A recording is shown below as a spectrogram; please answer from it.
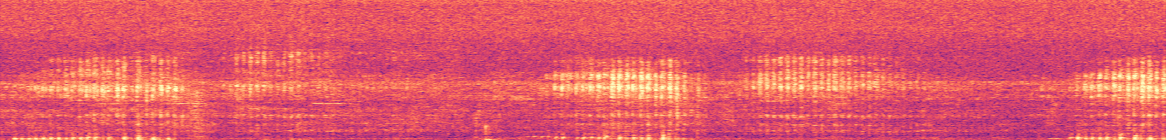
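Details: An older female house cat, formerly a stray found in a bush, purrs contentedly in her comfy chair; deep rumbling swells in slow breathing cycles, with quiet gaps between the inhale and exhale phases and a faint soft click midway.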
